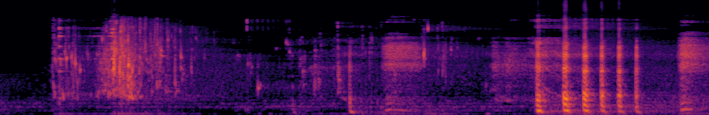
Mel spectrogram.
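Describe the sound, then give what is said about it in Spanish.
Clean water is poured into a clay bowl and dye powder is added. A trickling splash rises early, softer liquid sounds follow, and a quick run of sharp splatters comes near the end. “Ponen agua limpia en una fuente de barro y luego le echan polvos colorantes.”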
